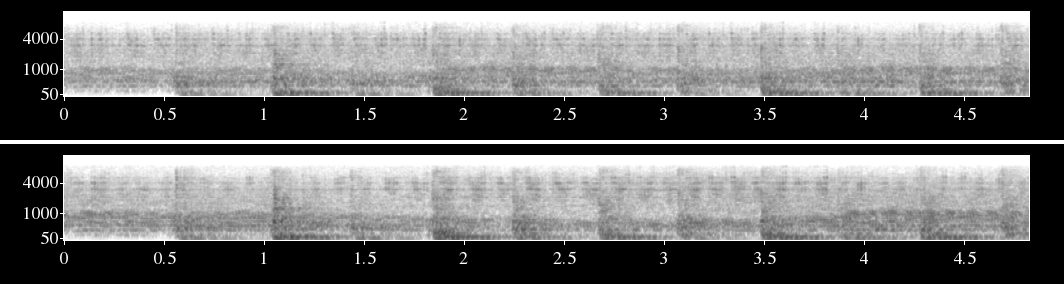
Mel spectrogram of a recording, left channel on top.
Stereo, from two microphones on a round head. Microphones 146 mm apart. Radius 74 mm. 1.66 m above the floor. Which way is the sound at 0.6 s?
20° right (ahead or behind).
